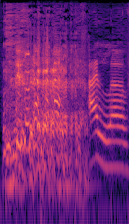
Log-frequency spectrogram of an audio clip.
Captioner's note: laughter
